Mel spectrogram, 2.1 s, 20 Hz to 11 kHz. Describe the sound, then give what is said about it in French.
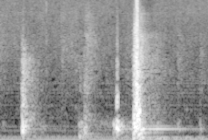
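A bedroom door, number 22 on the first floor of a dark building, is opened with a few soft thuds and clicks, then one sharp, louder knock-like bang that rings briefly. No voices. “Jules ouvre la porte 22.”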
